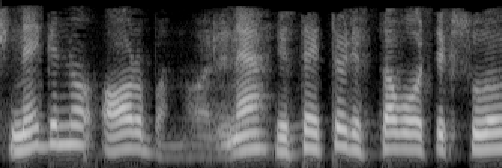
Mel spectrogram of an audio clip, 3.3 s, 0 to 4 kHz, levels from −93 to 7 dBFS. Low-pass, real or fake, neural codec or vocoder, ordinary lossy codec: 3.6 kHz; fake; codec, 16 kHz, 0.5 kbps, X-Codec, WavLM features, trained on Multilingual LibriSpeech; MP3, 24 kbps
